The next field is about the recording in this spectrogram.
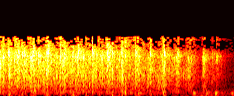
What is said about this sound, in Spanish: Pues nos damos un abrazo, se siente un fuerte aplauso para ellos.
